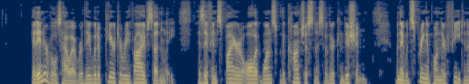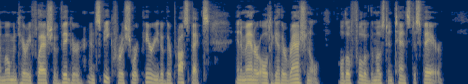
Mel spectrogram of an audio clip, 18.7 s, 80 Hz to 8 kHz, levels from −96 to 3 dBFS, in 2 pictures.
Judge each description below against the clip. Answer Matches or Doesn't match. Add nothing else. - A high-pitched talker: Doesn't match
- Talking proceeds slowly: Doesn't match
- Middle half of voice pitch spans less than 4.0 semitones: Matches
